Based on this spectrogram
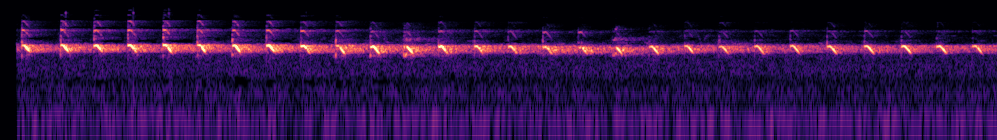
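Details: Common greenshank singing: a fast, steady series of clear, ringing notes, about five per second, holding one high pitch and fading slightly toward the end, with no other sounds.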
